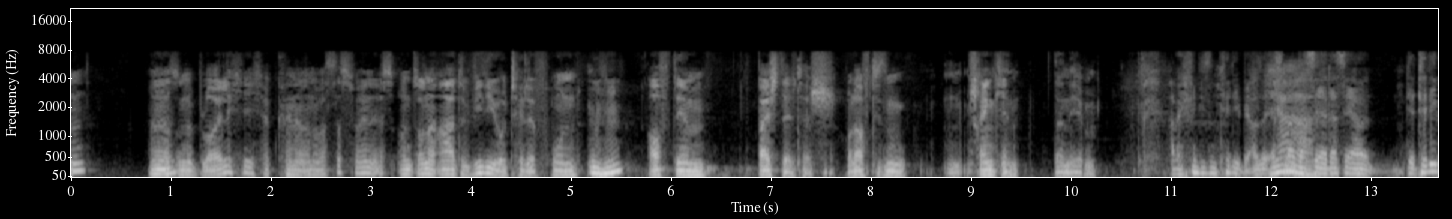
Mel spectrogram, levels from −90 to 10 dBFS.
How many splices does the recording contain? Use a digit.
0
